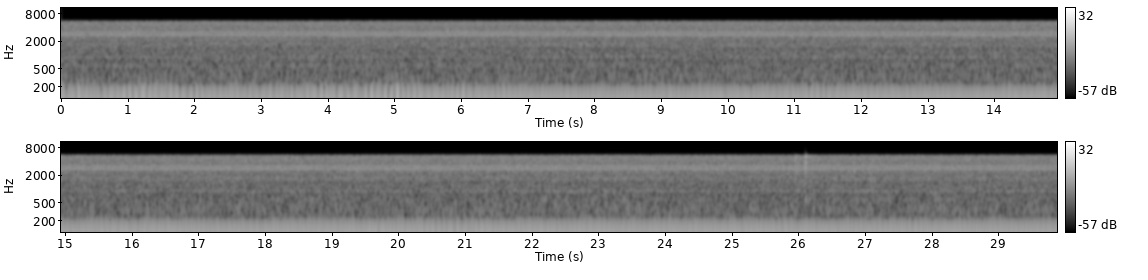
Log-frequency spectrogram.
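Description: Steady low electrical hum with a faint hiss beneath it, unchanging throughout; a single short click comes near the end.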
